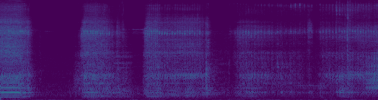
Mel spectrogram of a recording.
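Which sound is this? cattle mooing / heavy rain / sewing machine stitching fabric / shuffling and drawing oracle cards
sewing machine stitching fabric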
